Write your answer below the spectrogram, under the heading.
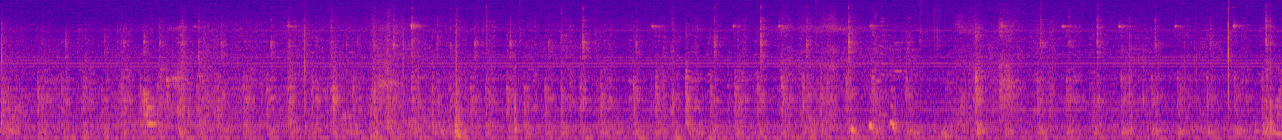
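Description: Faint scattered clicks and knocks, with a light, even ticking through the second half.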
